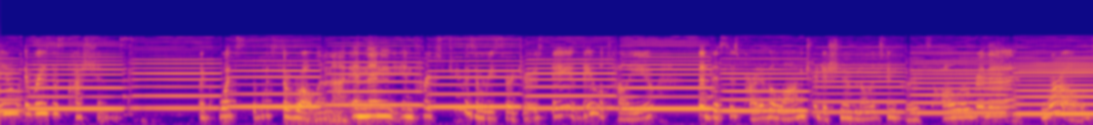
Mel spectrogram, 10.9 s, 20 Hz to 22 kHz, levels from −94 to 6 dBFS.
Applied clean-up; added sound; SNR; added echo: none; Bowed string instrument; -3 dB; none.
